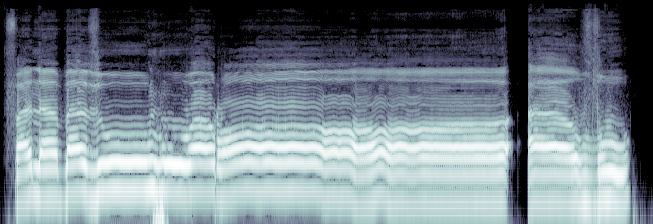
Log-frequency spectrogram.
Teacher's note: turun dengan bunyi yang nipis pada hamzah lah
